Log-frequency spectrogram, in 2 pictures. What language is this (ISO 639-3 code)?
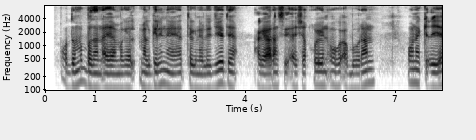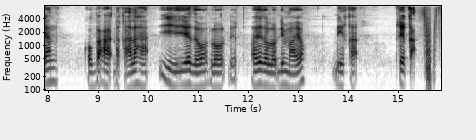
som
